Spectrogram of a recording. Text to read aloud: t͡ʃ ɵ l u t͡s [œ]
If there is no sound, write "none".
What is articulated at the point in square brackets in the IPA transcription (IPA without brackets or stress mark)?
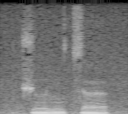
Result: œ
